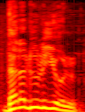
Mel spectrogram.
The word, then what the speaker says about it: Daradoul Yol: Julia Sarr se déploie en solo hein, depuis son album euh, Dara Daradoul. Je ne sais pas si j'ai bien prononcé. Dara, Yol. – Daradoul Yol. C'est en quoi C'est en Wolof.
